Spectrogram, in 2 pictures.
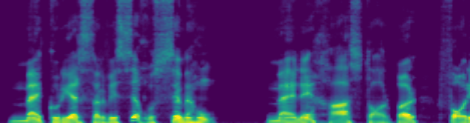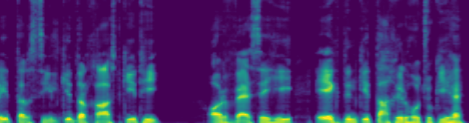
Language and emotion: Urdu, angry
